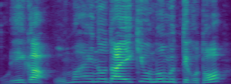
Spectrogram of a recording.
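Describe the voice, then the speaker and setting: An actor playing an exasperated character trapped in a dark room, with blustery, incredulous retorts in a comedy radio drama. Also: mid-range voice, animated, normal speed, lightly acted. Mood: exasperated outrage.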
